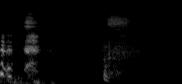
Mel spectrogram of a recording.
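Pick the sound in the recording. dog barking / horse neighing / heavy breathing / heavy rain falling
heavy breathing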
